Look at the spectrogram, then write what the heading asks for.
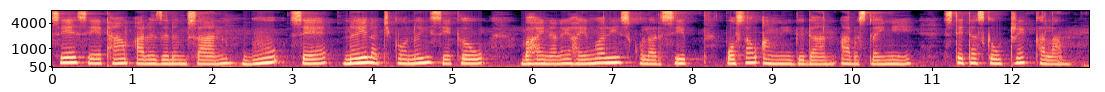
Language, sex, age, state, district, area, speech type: Bodo, female, 18-30, Assam, Kokrajhar, rural, read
